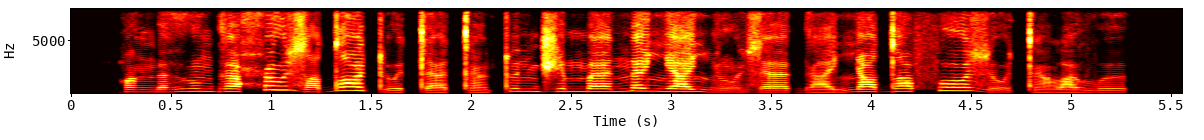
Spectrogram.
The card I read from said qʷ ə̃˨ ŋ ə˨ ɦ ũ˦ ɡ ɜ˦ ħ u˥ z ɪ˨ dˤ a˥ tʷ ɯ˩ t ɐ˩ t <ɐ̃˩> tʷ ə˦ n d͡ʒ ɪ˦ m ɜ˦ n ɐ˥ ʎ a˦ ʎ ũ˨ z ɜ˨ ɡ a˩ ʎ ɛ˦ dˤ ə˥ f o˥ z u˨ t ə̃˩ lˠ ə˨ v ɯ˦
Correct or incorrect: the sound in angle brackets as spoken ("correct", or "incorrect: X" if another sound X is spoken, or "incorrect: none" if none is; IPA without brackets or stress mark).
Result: correct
